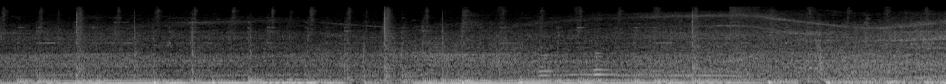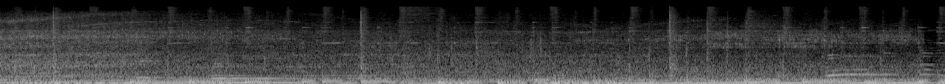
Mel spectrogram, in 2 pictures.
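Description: A heavy road train pulls out and passes close by, its diesel engine and many tyres running loud, with background music over it.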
